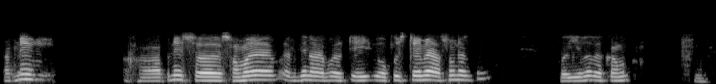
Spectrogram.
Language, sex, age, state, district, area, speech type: Bengali, male, 45-60, West Bengal, Uttar Dinajpur, urban, conversation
